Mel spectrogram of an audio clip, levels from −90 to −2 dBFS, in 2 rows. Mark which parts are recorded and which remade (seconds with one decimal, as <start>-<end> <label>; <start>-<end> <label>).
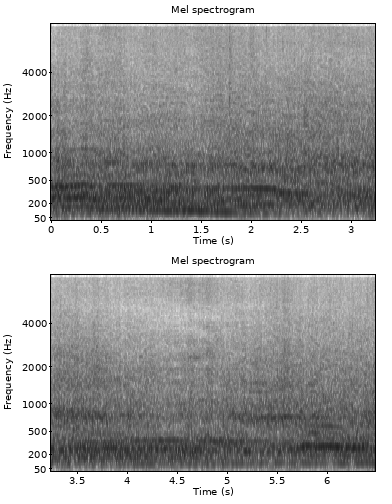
0.0-0.9 recorded; 0.9-2.0 remade; 2.0-6.5 recorded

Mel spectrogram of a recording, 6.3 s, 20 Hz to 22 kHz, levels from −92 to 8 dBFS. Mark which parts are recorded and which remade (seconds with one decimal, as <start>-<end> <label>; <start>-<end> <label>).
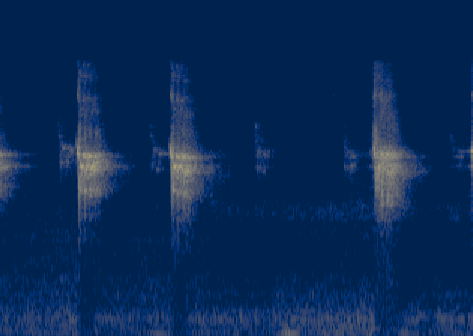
0.0-2.8 recorded; 2.8-6.3 remade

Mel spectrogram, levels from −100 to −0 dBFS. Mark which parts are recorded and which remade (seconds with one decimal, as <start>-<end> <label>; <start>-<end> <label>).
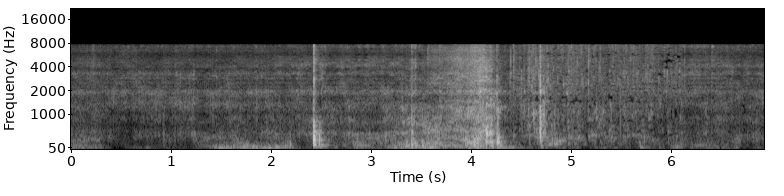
0.0-4.4 remade; 4.4-6.1 recorded; 6.1-6.9 remade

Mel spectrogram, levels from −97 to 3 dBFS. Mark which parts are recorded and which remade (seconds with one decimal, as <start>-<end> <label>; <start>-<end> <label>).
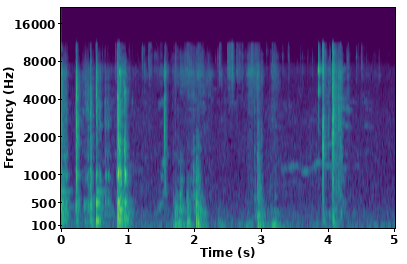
0.0-5.0 recorded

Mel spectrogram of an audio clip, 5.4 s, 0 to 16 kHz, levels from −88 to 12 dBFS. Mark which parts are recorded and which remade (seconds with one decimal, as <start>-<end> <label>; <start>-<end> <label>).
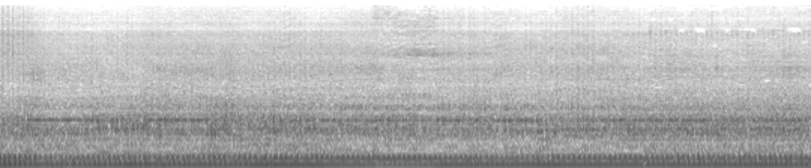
0.0-4.3 remade; 4.3-5.4 recorded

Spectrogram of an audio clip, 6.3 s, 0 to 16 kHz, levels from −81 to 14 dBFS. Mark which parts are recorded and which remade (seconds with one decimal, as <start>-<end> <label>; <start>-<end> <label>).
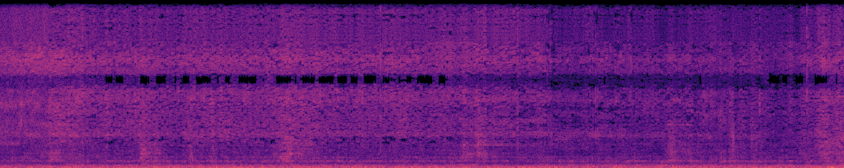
0.0-0.8 remade; 0.8-3.4 recorded; 3.4-5.7 remade; 5.7-6.3 recorded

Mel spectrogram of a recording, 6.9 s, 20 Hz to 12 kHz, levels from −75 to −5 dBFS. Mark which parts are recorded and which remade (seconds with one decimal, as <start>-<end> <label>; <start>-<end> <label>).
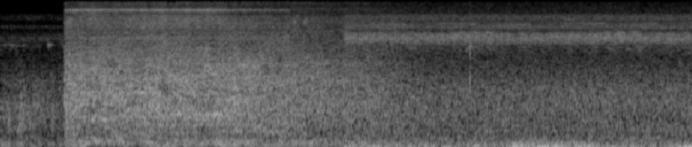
0.0-0.8 recorded; 0.8-2.9 remade; 2.9-6.9 recorded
